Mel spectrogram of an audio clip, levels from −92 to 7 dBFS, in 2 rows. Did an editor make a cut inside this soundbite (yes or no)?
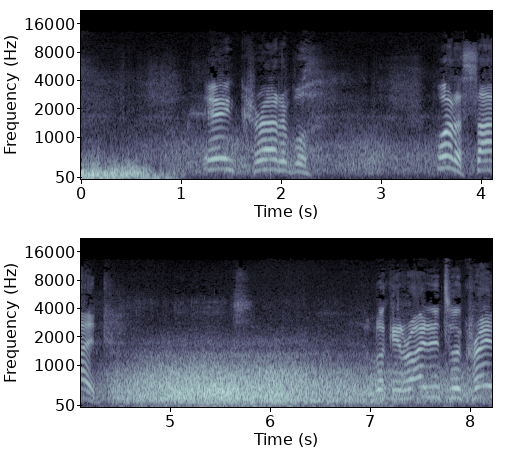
no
